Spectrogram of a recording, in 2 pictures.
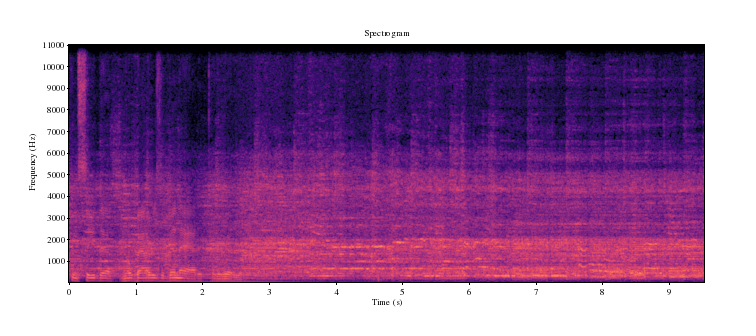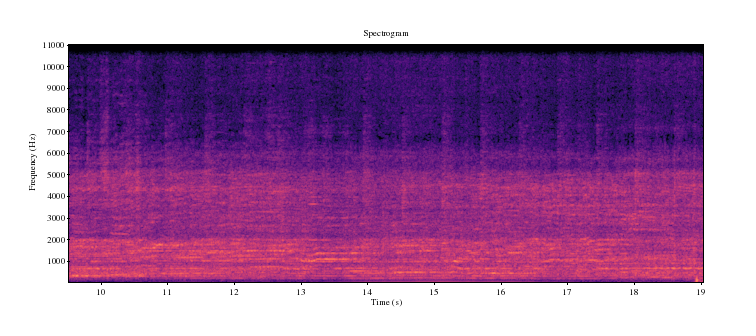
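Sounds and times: music from radio loudspeaker: 0.0s - 19.0s.

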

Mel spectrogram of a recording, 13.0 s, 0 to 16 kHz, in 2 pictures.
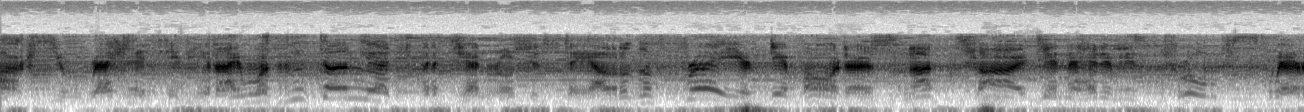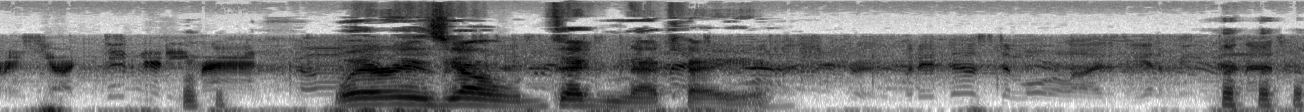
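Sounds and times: tinny cartoon dialogue: 7.4s - 10.3s.

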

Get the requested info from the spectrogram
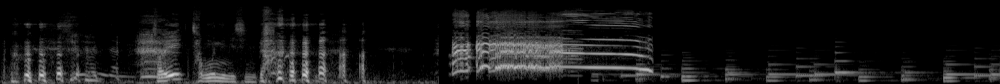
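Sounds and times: rooster crowing: 4.5s - 6.6s
piano notes: 6.6s - 10.0s.

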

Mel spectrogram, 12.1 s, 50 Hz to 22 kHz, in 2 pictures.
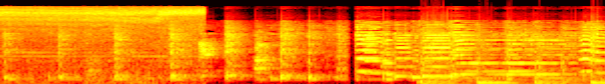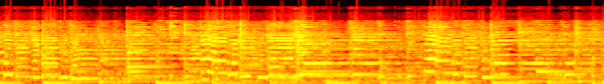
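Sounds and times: snowmaking cannon hissing: 0.0s - 2.0s
music with repeating notes: 2.0s - 12.0s.

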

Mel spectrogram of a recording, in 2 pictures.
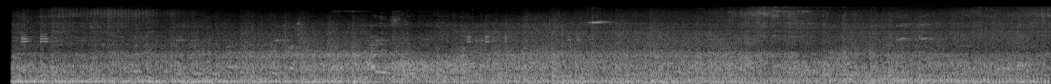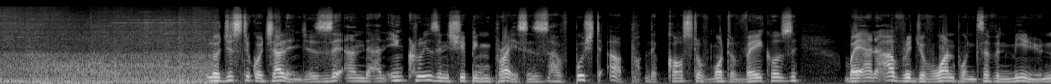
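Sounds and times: cars and motorcycles passing: 0.1s - 12.7s.

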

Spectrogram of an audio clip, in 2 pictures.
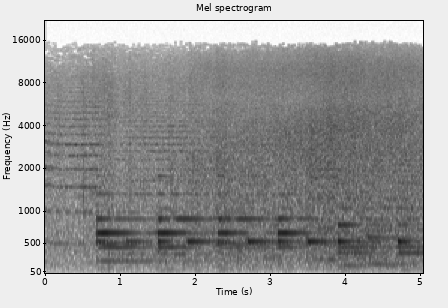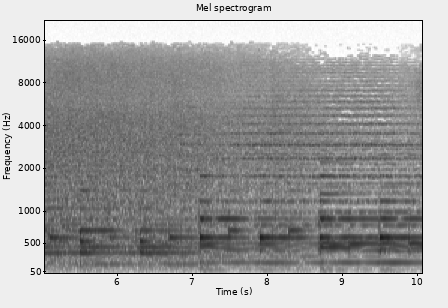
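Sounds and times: ocean surf: 0.0s - 10.0s.

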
